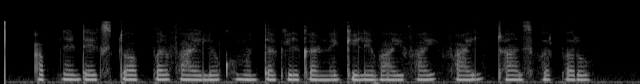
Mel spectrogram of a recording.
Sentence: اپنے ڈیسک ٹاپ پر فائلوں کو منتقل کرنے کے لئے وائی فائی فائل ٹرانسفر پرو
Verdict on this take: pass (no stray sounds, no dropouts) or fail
pass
